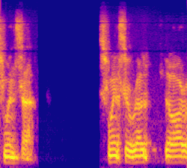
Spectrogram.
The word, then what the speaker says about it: Sun Tzu: It's not Sun Tzu, by the way. His name is pronounced Sun Tzu.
